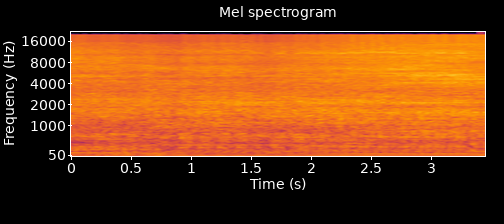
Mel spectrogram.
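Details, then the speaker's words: VW T4 diesel van, sat four years, after fuel system overhaul and bleeding, glow plugs heated: catches and runs roughly with uneven, lumpy beat, smoky, then dies; air still in fuel suspected. "smoky oh it's dead it's dead yeah so go again"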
